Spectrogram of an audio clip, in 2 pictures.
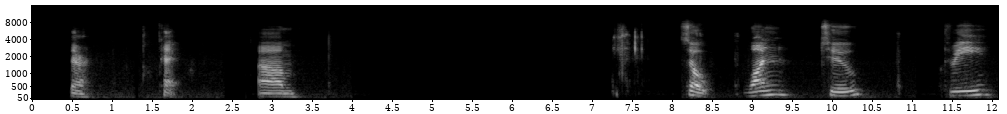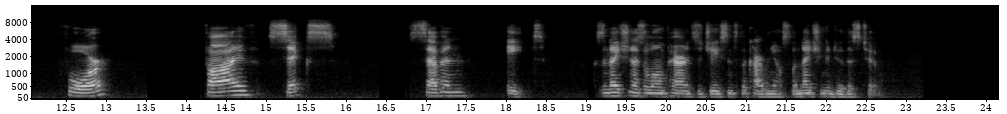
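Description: A man speaks calmly over an online call, with pauses.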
